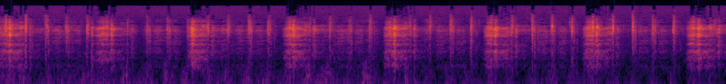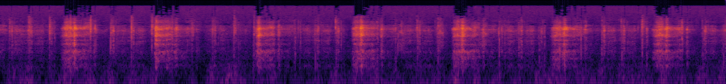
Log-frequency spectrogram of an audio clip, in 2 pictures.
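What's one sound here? Footsteps crunch steadily on a gritty path.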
